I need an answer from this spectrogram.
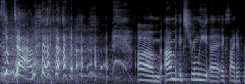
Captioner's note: laughing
